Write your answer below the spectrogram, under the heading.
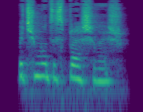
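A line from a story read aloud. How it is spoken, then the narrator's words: Muttered. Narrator (Russian): Пробормотала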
